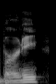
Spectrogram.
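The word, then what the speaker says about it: Boerne: The town that I used to live in in Burn called Bernie. It's spelled B O E R N E and which is super. It's a German spelling and there's there's a lot of Germans down there still.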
